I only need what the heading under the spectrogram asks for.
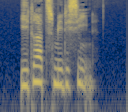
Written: idrætsmedicin

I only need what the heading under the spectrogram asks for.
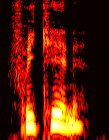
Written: frikende

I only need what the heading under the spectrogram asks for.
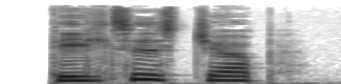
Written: deltidsjob

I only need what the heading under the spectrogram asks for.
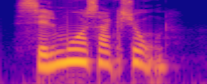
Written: selvmordsaktion

